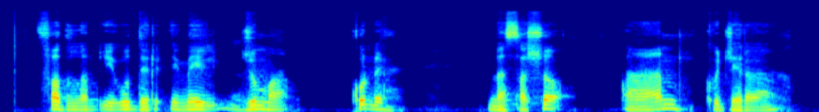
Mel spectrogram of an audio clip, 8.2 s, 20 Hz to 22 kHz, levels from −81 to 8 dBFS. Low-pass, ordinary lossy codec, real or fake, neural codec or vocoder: 14.4 kHz; none; fake; codec, 44.1 kHz, 2.6 kbps, DAC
